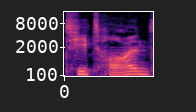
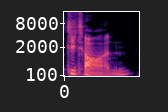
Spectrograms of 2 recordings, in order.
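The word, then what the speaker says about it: Titane: Yeah, well, yes, but in French it's Titan, right? – Everyone was like, French. You're an idiot. It's Titan. – It's Titan, but it's because it's French.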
